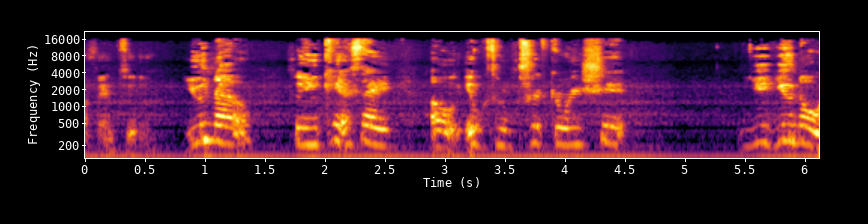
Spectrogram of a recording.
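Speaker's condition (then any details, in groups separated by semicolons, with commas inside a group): Cerebral palsy; speech impaired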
